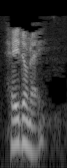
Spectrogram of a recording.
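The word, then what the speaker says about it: Hedone (ἡδονή): Hedone. That's not what it looks like, but that's how it's pronounced.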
